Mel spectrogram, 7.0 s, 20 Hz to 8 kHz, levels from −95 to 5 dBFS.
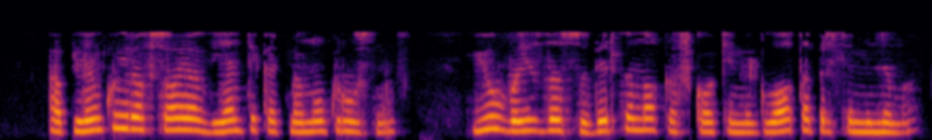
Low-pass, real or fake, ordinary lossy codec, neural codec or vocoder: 7.2 kHz; real; AAC, 16 kbps; none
